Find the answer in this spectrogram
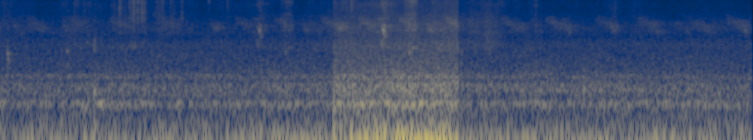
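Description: Small birds chirping outside, short falling chirps repeated about twice a second. About three and a half seconds in there is a single rushing swish lasting just over a second.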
